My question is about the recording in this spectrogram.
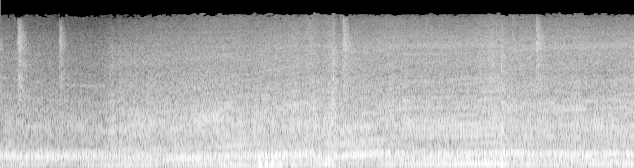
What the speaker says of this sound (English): You can actually hear the wheel spin.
